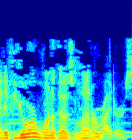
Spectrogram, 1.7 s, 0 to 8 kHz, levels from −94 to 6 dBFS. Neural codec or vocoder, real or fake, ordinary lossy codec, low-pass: codec, 44.1 kHz, 7.8 kbps, DAC; fake; MP3, 24 kbps; 7.2 kHz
